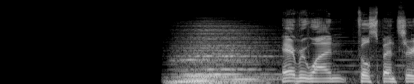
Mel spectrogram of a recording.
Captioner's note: xbox sound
